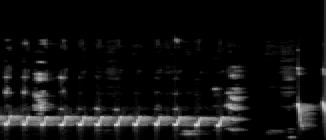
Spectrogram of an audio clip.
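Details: Rhythmic series of clipped, upward-flicking chirps from a bar-winged prinia, a lure sound for trapping birds, stopping abruptly, followed by a short gap and a couple of stray high notes.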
